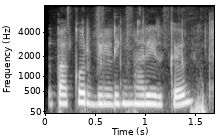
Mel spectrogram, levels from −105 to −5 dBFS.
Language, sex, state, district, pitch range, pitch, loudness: Tamil, female, Tamil Nadu, Nilgiris, 195-205 Hz, 200 Hz, -13 LUFS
